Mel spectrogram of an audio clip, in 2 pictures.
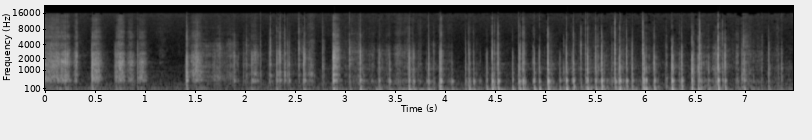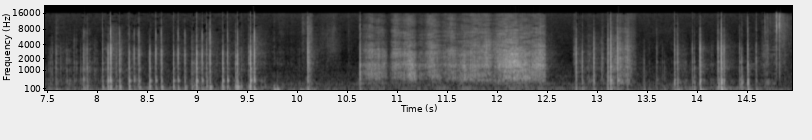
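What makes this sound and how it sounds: Fingertips and long nails scratch and rub the surface of a thin, flat, rectangular printed paper card with a blue star design, held in both hands. It makes a rapid, irregular stream of short, dry scratches and clicks with a crackly texture, heaviest in the low end, with brief quieter gaps along the way.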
